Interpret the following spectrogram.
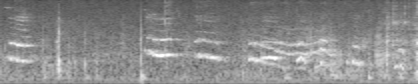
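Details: Small Maltese and Yorkshire terrier dogs at home, thin wavering whines sliding up and down, soft and intermittent, with a few clicks and light knocks in a quiet room.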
